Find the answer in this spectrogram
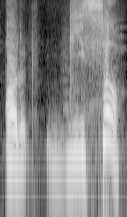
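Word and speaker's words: ὀργίζω: La palabra airados, sin duda alguna, viene del griego que se pronuncia orgizo.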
